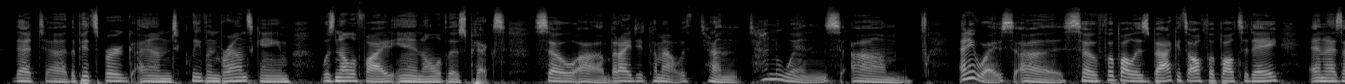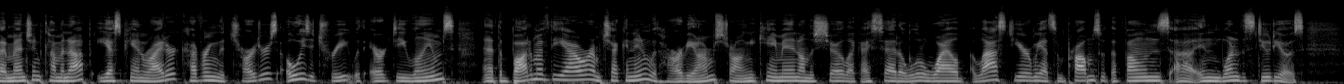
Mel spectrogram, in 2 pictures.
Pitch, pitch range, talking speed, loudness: 155 Hz, 135-170 Hz, 210 wpm, -30 LUFS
